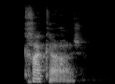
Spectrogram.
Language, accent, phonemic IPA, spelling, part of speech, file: French, France, /kʁa.kaʒ/, crackage, noun, LL-Q150 (fra)-crackage.wav
- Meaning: alternative form of craquage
